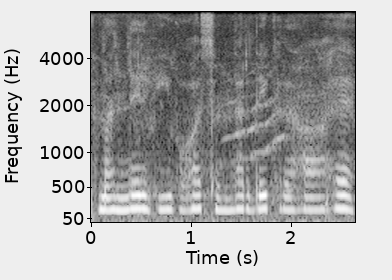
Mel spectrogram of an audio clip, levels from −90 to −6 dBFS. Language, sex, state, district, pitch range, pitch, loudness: Hindi, male, Chhattisgarh, Rajnandgaon, 180-190 Hz, 180 Hz, -14 LUFS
